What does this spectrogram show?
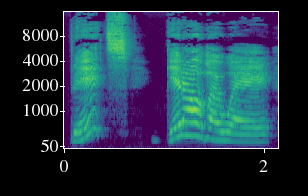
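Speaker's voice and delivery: indignant retold snap, rising on the first word; angry comeback. Retelling her angry comeback.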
